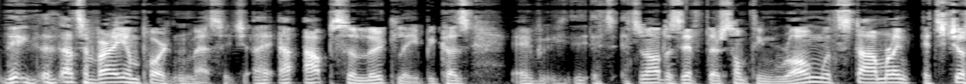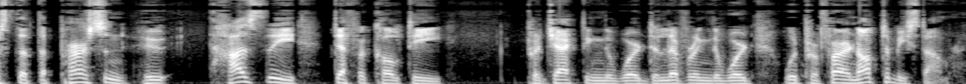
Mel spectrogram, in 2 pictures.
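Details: Adult male speaker; no speech disorder.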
